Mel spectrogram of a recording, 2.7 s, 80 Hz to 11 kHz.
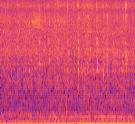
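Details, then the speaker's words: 1955 Chrysler New Yorker Town & Country Wagon V8 true cold start after pumping pedal: low steady rumble at slightly raised fast idle on electric choke, even beat, no knocking; oil pressure coming up, won't take throttle yet. "Oil pressure's coming up. Fuel gauge is working. Doesn't want to take any fuel yet. I'm going to let that electric choke kind of work with us a little bit."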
